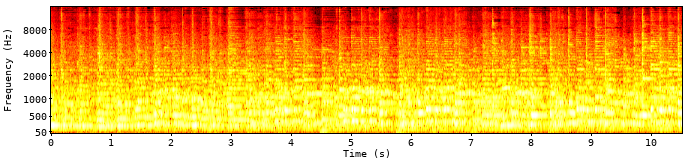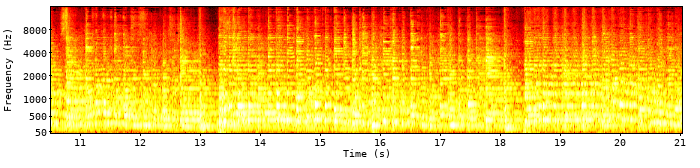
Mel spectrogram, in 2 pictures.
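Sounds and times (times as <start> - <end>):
plucked oud melody: 0.0 - 21.0.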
